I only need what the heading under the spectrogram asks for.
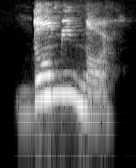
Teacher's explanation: então nó é a última sílaba mais forte a sílaba tônica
